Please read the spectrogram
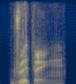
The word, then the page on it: dripping: British English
